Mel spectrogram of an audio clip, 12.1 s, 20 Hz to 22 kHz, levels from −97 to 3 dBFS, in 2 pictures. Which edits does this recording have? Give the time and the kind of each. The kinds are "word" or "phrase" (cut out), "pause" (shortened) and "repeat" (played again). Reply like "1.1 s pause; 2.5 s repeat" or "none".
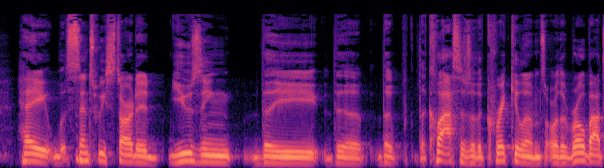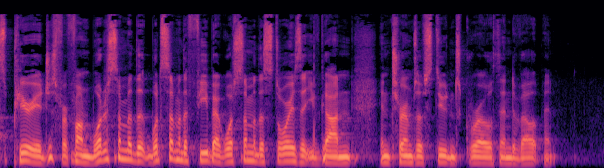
1.6 s pause; 3.7 s pause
